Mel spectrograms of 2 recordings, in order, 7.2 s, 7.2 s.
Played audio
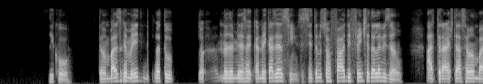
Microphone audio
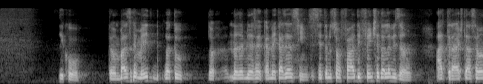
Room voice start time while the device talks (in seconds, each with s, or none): none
